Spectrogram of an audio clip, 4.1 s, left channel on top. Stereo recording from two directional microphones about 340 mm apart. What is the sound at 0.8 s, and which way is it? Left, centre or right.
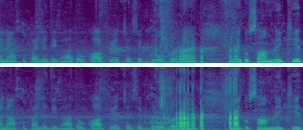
Speech, right.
